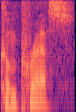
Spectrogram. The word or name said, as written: compress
